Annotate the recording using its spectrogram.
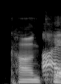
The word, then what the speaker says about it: Concord: Everybody mispronounces Concord, too. That one bothers me even more. Concord.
